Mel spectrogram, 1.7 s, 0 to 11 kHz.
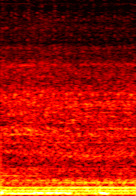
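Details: BMW 650i N63tu twin-turbo V8 (stage 2 turbos, F90 HPFP, colder plugs, E40 tune) idling after high-output ignition coils were installed; deep, steady burble with even firing, no knocks, ticks or misses, running smooth.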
